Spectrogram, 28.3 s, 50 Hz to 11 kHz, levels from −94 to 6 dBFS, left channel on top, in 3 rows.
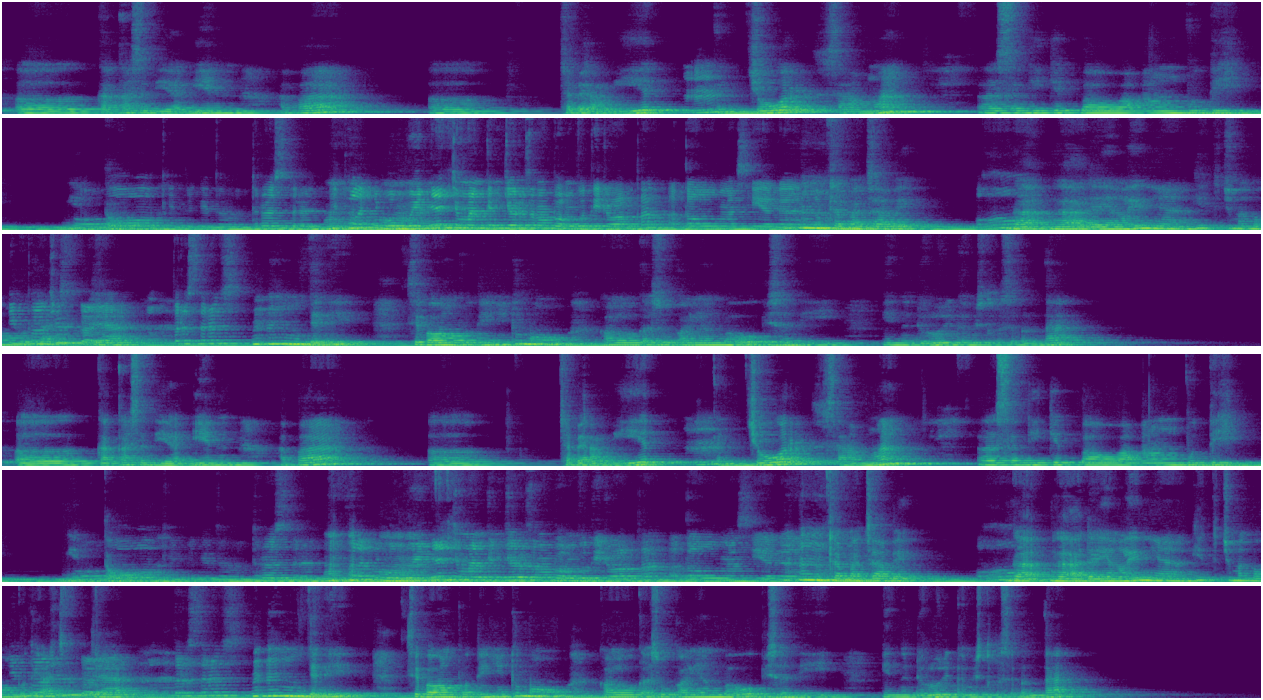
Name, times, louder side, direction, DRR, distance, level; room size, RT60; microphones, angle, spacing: voice 1, 0.1-1.7 2.2-2.6 3.2-3.6 4.2-4.9 5.4-6.7 7.3-9.2 9.9-10.6 11.9-12.6 15.3-16.2 17.0-19.3 19.6-19.8 20.8-23.1 23.4-25.1 25.5-26.9, equal, 85° right, 1 dB, 0.8 m, -22 dB
voice 2, 5.1-5.4 6.5-6.8 10.0-15.4 16.8-17.3 18.9-20.7, left 1 dB, 40° left, 1 dB, 0.8 m, -29 dB
sound 1, 8.8-24.9, equal, 60° right, 1.1 m, -29 dB
4.9 x 2.5 x 3.4 m, 1.1 s
head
